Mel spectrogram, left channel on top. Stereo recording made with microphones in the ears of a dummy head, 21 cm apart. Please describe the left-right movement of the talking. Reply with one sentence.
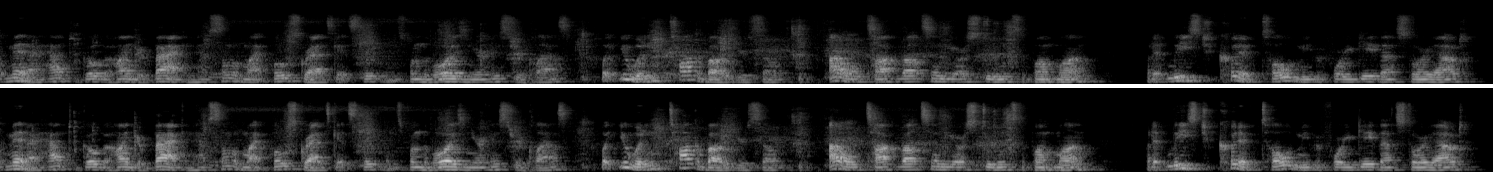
You can hear the talking stay in one place.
